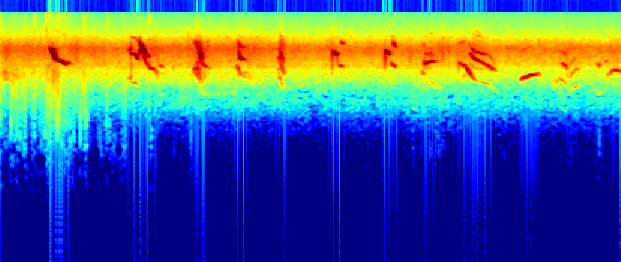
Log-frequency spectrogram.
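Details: A wild chestnut seedeater (Sporophila cinnamomea) sings free in nature: a rapid series of high, sharp whistled notes and slurred chips, about two per second, over a steady background hiss.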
